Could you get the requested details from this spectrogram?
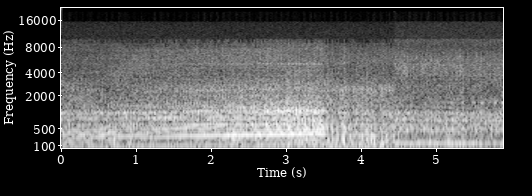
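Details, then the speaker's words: Kawasaki motorbike that had a severe miss, worst when cold, and lacked power, road-tested after an ignition fix in a higher gear under load: engine note climbs smoothly, clean gear change, no hesitation or misfire. "so let's put it in a higher gear maybe go up two gears now flat no hesitation whatsoever"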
